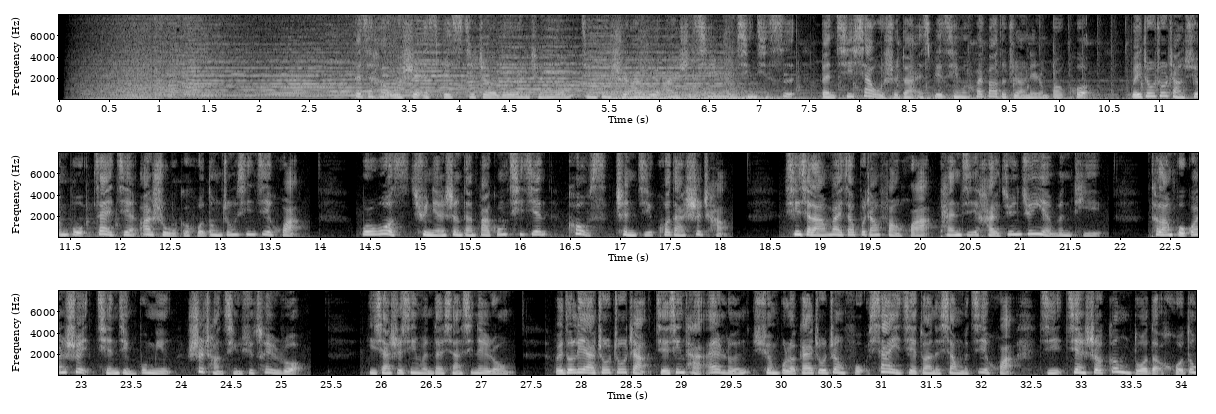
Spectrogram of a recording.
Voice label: mandarin news flash; 维州州长宣布再建25个活动中心计划; SBS Chinese; SBS新闻快报

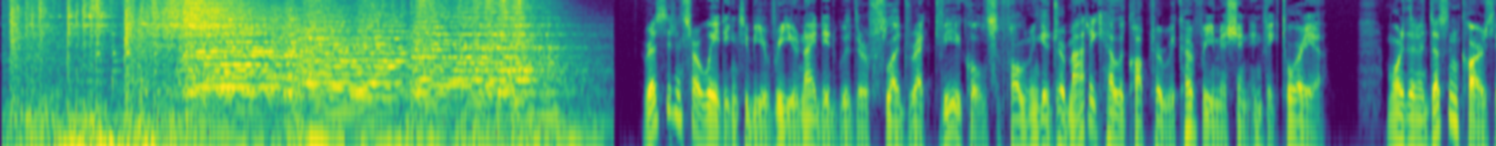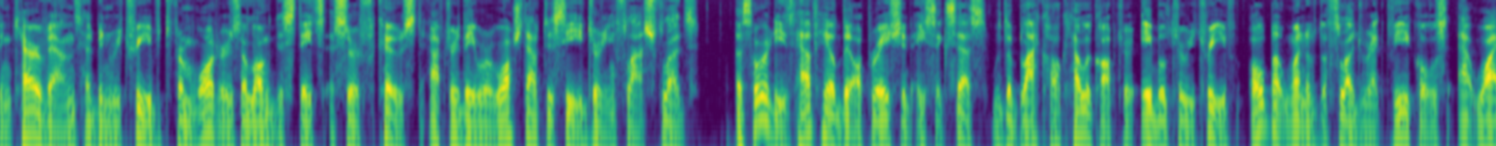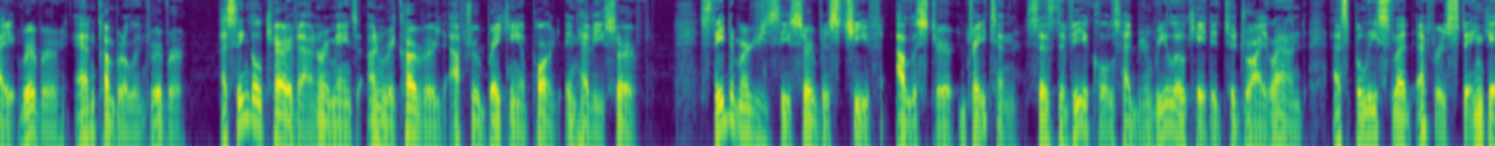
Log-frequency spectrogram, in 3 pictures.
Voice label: english; Helicopter mission retrieves flood-wrecked cars washed out to sea on Victoria’s Surf Coast; SBS News

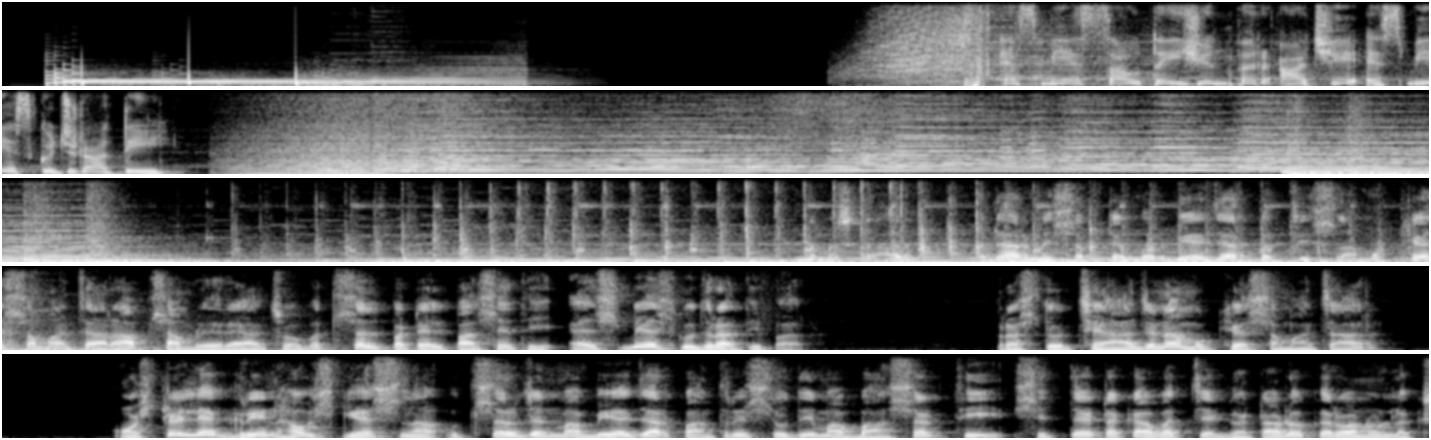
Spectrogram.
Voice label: gujarati news bulletin; SBS Gujarati

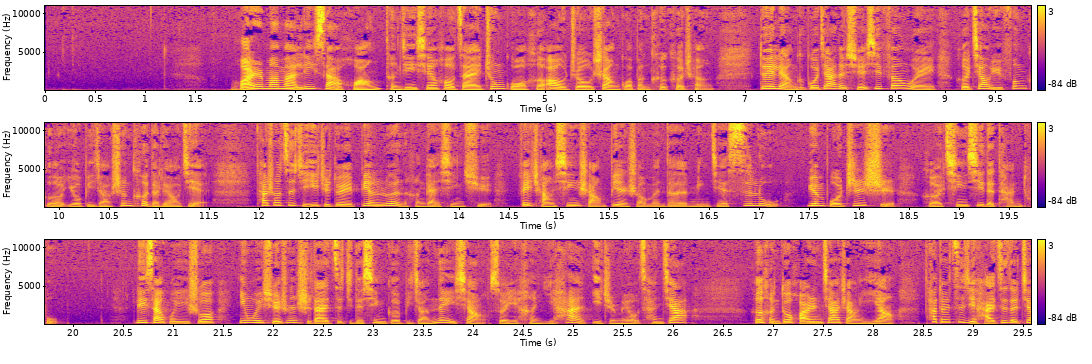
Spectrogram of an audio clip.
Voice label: mandarin; 辯論培訓逐漸興起，華人家庭應試觀念髮生轉變; SBS Chinese

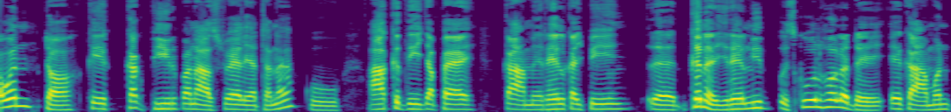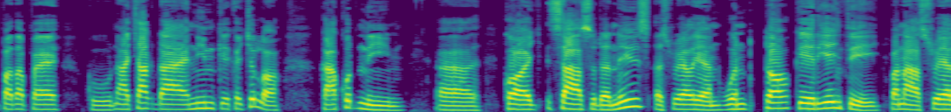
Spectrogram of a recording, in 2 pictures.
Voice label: dinka, podcast; Thuëc kura Basketball tɛn riënythii.; SBS Dinka

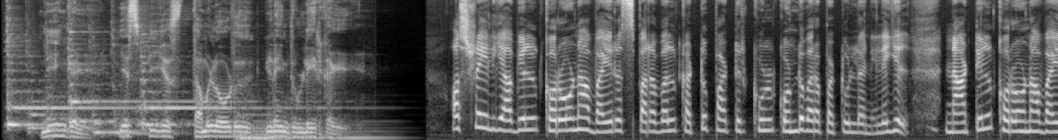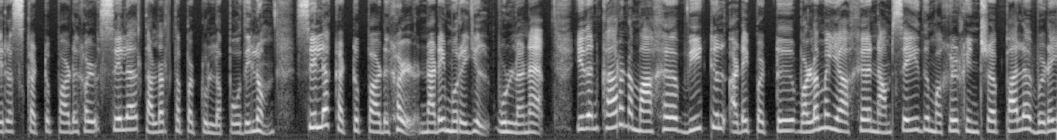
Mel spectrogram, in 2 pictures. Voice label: tamil; SBS Tamil; Retraining yourself during COVID-19

